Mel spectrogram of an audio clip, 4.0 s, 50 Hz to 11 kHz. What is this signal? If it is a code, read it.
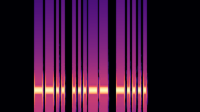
Morse code, heard as a keyed tone, about 22 wpm, 700 Hz. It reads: Z36
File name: practice / 22wpm / Three Letter-Number Combinations - 22wpm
